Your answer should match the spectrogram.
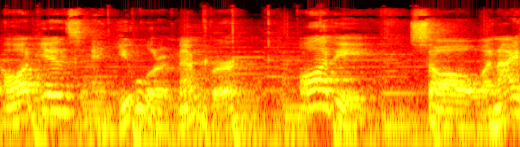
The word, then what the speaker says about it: Audie: a way that's interesting my name is teacher audi that's spelled with an a-u-d-i-e that's a hard name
